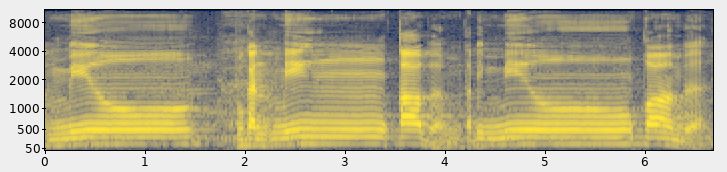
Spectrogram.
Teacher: Min qablihim, nun mati ketemu dengan qaf. Qaf itu sifatnya tebal, maka ketika ikhfa itu nunnya langsung menuju ke tebal.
